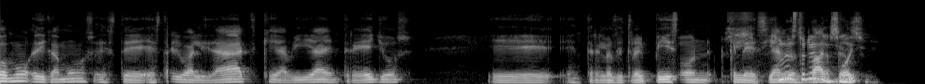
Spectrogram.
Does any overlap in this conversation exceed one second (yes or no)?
yes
